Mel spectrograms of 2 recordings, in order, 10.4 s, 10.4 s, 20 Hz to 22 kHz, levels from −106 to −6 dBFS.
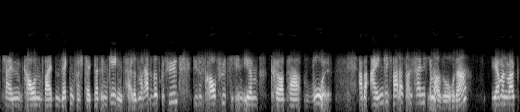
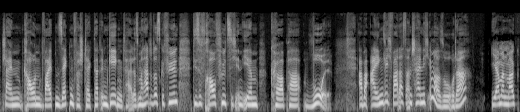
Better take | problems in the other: second | phone-call audio; poor line; nothing above 3 kHz

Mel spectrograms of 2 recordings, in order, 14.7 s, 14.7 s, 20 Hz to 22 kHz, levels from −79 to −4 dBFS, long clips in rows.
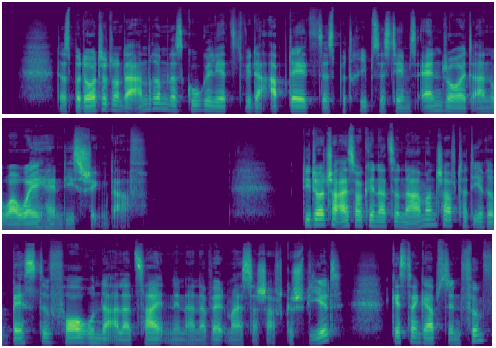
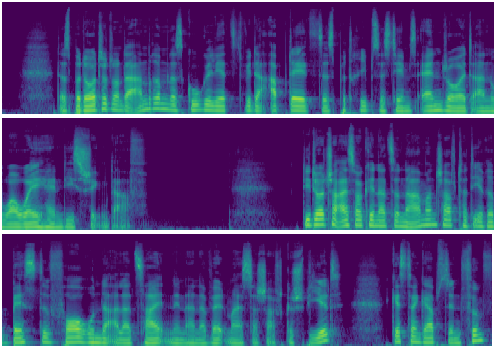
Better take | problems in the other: second | thin; very; fading below 750 Hz

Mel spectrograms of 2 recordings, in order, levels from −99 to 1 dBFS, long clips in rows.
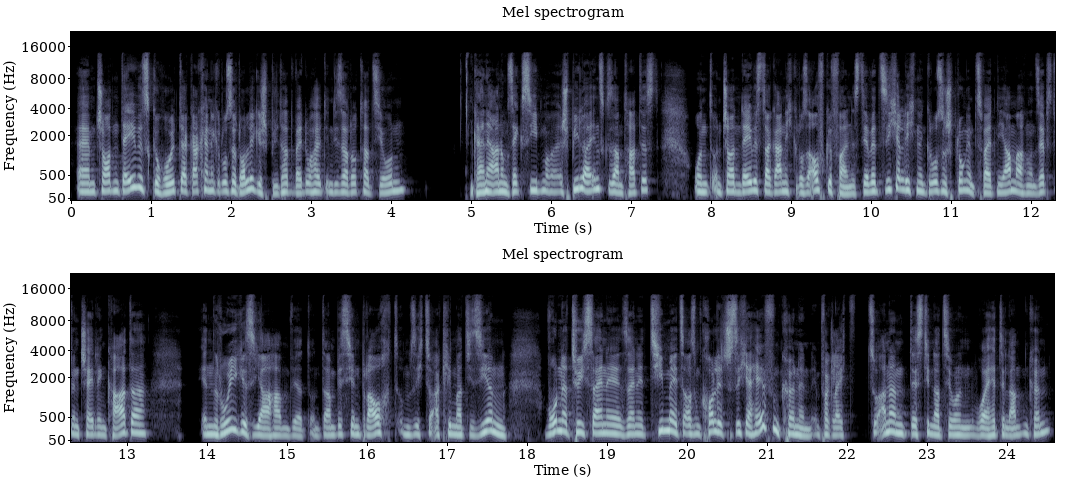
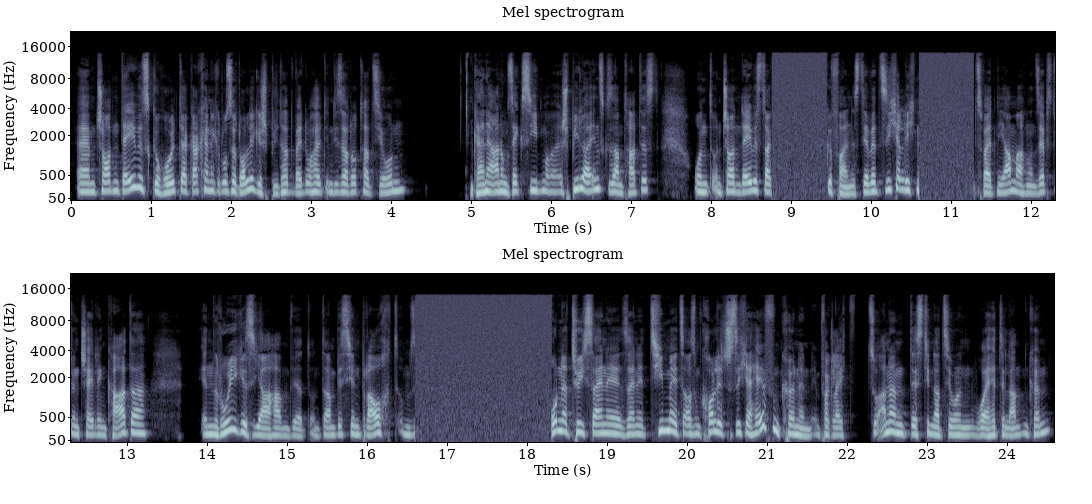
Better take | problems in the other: first | audio cutting out; filled with static; at 9 s for 0.5 s, at 11 s for 0.5 s and at 17 s for 1.5 s

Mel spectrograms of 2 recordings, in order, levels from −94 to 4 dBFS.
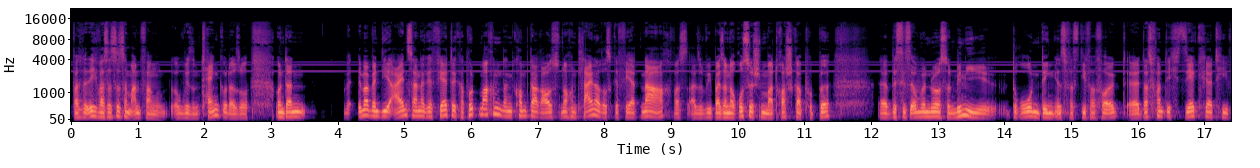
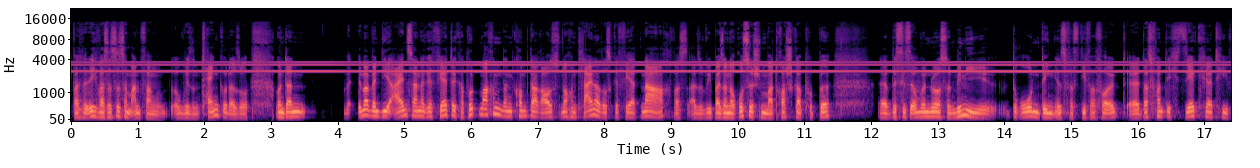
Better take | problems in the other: first | high-pitched whine; loud; throughout; 2.5 kHz, 8 dB below the speech; faint in the first

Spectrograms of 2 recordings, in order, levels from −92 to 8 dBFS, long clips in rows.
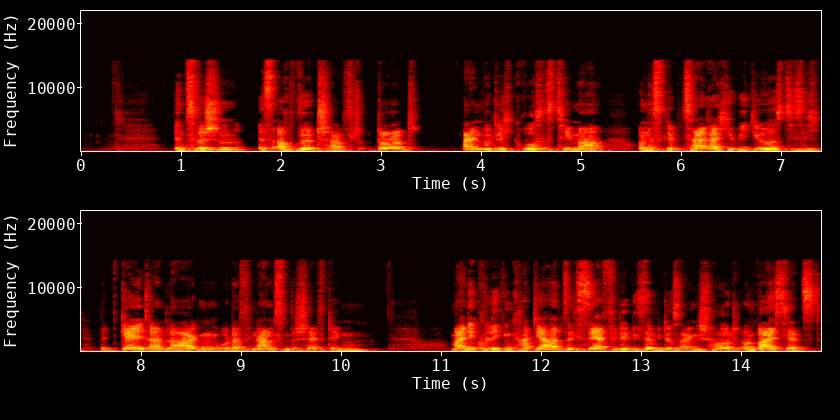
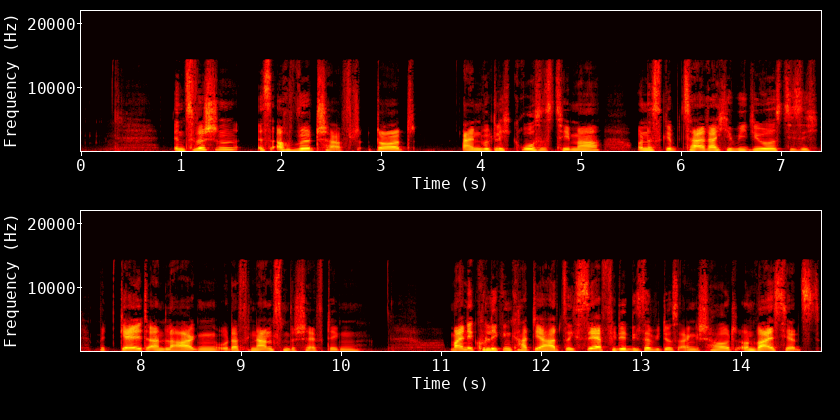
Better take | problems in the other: second | off-mic speech; far // room echo; very slight; dies away in 0.3 s

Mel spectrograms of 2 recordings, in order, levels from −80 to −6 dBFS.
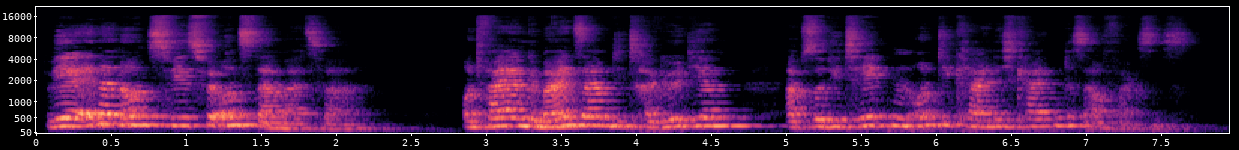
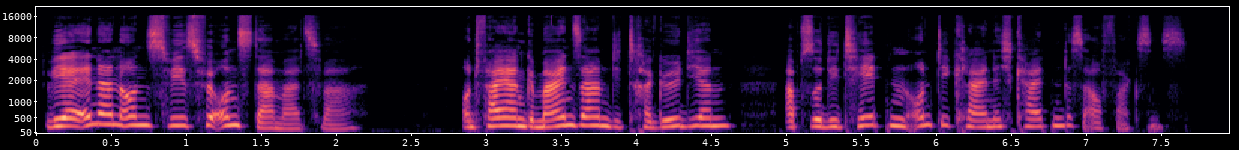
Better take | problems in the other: second | off-mic speech; far // room echo; noticeable; dies away in 0.5 s

